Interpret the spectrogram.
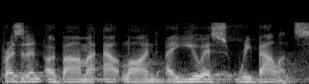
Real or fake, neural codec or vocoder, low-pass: real; none; 7.2 kHz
